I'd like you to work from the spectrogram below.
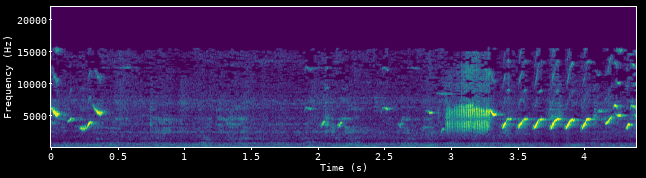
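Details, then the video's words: Goldfinch × canary hybrid (mule), a pet bird, singing high twittering notes that end in a fast buzzy trill, over steady background Arabic speech from football commentary. "The maestro's singing is amazing - the goldfinch hybrid"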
